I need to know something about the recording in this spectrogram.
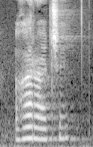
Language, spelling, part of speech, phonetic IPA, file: Belarusian, гарачы, adjective, [ɣaˈrat͡ʂɨ], Be-гарачы.ogg
- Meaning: hot, warm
